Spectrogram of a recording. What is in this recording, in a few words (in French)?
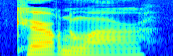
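"Coeur Noir", French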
